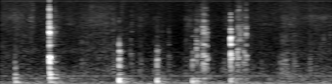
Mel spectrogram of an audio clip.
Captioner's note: scratching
